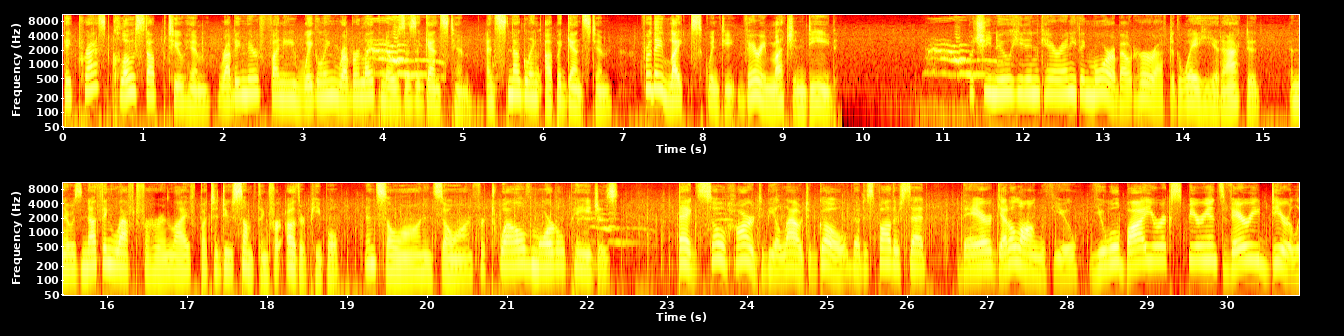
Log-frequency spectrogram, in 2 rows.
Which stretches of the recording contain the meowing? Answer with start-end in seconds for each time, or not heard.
3.6-5.5, 10.7-11.8, 21.9-23.9.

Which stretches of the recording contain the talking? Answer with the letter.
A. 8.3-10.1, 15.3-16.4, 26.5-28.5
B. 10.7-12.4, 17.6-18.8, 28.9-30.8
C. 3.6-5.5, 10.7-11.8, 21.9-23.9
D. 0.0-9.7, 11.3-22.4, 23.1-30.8
D.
